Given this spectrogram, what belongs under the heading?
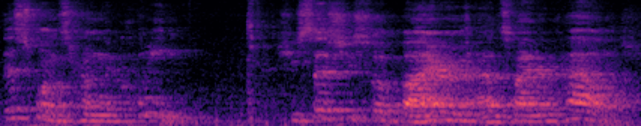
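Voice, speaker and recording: A man's voice: high voice, moderate pace, a bit bright. A man as a decisive farm leader, echoey. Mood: purposeful. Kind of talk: stage radio play acting. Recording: echoey hall from far off, faint noise.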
